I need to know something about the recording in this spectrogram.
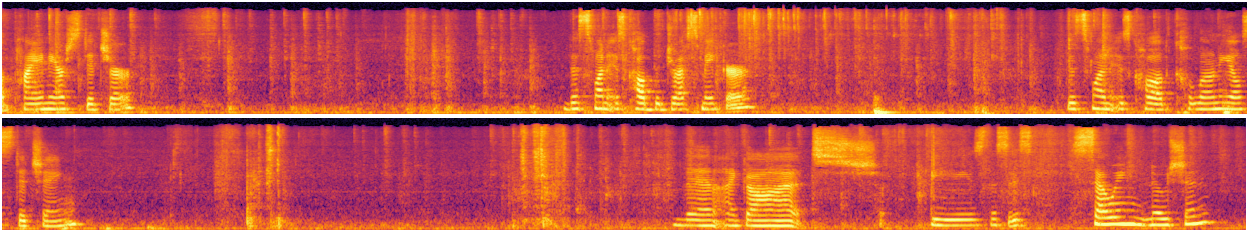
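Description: A middle-aged woman talks calmly and closely, in short bursts with pauses.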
